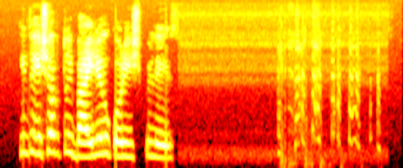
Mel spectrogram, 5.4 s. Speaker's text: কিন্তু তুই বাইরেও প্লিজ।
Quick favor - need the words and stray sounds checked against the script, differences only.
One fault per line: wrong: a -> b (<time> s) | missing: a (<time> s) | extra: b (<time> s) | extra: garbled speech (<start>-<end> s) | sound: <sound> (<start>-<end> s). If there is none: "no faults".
extra: এসব (0.5 s)
extra: করিস (1.5 s)
sound: laugh (3.7-5.2 s)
